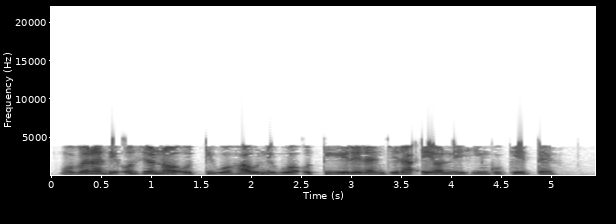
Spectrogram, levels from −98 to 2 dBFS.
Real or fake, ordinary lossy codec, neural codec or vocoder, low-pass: real; AAC, 16 kbps; none; 9.9 kHz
